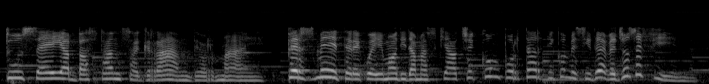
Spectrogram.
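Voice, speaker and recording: A woman's voice: sits high, expressive, measured pace, faint music behind. A woman voicing a proper eldest sister, a young woman who talks in a prim, lecturing way. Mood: scolding.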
